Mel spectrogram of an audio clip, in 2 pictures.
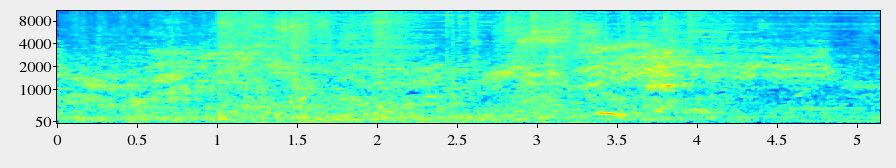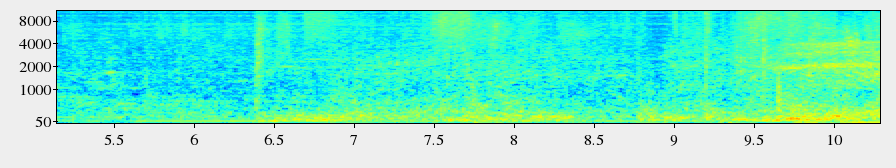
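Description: An energy beam hums and crackles loudly.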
